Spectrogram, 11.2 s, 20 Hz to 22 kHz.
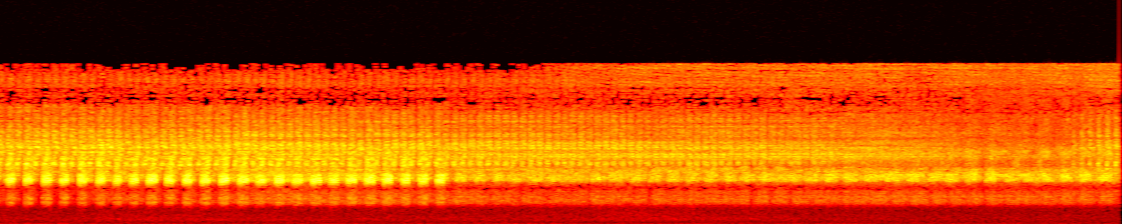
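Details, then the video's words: Cicada song in nature: a high buzzing drone pulsing quickly and regularly for the first four seconds, then smoothing into a steadier continuous hiss-like buzz. "45 min de chant des cigales"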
